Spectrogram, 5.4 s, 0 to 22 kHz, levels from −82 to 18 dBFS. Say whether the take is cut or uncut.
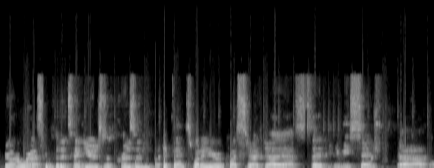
cut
